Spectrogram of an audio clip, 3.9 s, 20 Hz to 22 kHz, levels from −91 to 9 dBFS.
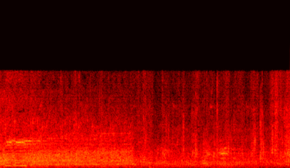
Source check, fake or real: fake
